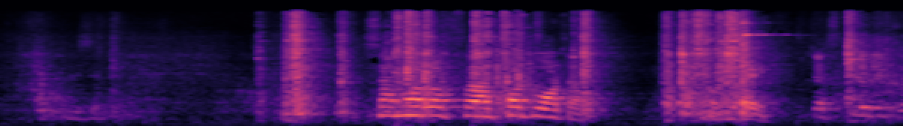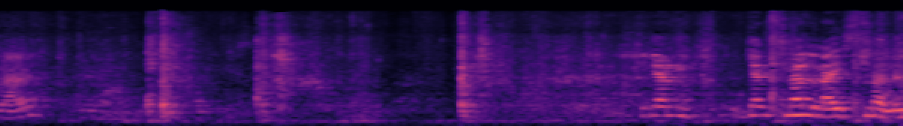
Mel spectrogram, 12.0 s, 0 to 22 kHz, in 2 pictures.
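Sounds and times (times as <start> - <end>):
spoon stirring in a pot: 0.0 - 12.0
spoon scraping metal pot: 1.7 - 12.0.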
